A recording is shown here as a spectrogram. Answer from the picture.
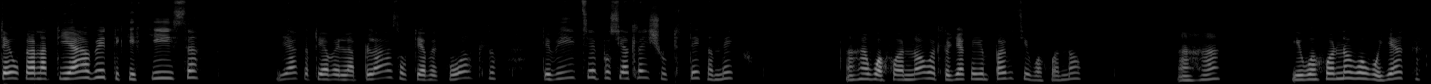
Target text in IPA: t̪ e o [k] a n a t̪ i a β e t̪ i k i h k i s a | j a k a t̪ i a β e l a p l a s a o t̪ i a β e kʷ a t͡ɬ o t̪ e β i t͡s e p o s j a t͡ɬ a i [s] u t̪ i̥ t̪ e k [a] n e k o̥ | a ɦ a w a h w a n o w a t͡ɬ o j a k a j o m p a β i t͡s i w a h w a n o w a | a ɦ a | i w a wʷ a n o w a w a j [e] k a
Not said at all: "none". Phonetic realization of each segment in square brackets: k, ʃ, a, a

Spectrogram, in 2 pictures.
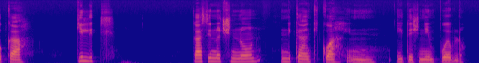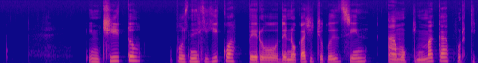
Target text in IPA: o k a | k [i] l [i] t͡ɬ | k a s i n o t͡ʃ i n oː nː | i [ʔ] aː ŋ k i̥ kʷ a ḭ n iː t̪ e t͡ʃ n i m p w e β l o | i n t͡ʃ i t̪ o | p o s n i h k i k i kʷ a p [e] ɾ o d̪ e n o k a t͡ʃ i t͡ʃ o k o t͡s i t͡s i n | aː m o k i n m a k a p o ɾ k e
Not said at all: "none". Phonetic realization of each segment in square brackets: i, i, k, e

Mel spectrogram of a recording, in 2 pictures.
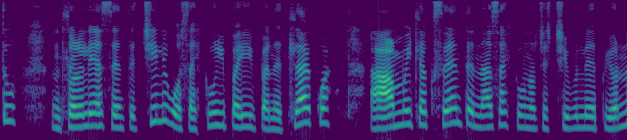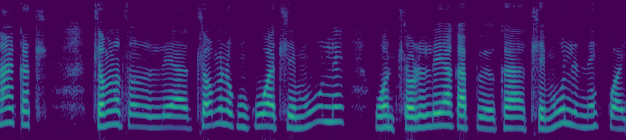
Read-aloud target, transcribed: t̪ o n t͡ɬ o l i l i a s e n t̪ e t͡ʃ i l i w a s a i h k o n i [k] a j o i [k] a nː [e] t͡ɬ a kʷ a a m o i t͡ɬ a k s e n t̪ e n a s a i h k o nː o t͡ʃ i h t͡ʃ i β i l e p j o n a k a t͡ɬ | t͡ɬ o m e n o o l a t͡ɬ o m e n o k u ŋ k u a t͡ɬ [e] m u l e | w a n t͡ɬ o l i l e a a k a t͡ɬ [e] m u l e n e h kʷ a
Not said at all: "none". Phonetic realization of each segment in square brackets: p, p, e, e, e

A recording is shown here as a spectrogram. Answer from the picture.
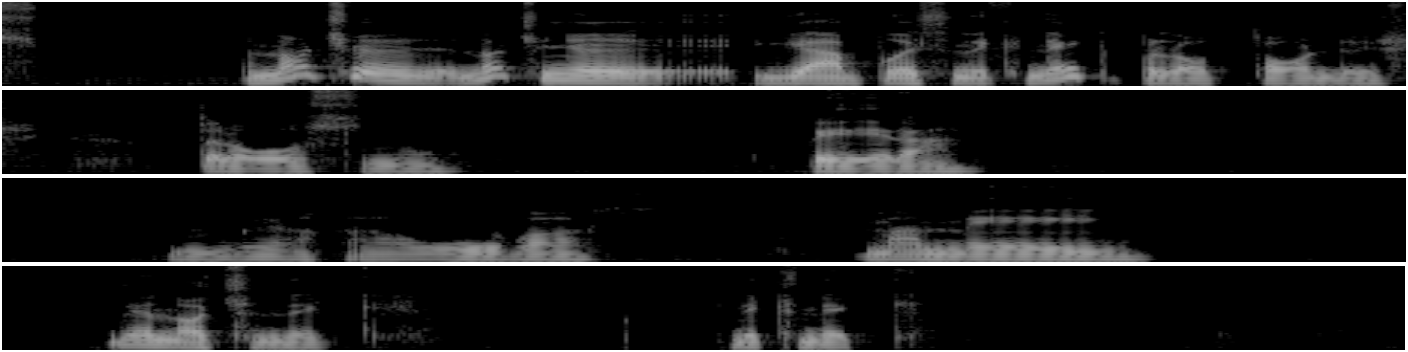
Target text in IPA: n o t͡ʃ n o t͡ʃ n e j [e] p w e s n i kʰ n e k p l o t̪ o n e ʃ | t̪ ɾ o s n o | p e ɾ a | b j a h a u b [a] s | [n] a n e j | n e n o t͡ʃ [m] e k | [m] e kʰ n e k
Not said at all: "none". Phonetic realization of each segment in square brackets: a, a, m, n, n

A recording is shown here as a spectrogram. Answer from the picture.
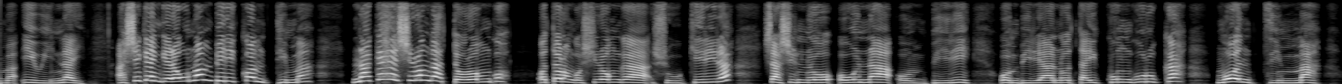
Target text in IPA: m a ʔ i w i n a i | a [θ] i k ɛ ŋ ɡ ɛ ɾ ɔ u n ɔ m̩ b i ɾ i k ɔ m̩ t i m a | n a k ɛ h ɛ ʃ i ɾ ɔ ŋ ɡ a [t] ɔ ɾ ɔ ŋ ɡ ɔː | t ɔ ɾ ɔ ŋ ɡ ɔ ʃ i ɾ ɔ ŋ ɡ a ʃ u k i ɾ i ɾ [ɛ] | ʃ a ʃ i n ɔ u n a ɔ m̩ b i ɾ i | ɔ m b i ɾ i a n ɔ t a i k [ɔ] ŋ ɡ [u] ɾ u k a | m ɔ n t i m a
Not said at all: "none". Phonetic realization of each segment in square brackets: ʃ, t, a, u, u

